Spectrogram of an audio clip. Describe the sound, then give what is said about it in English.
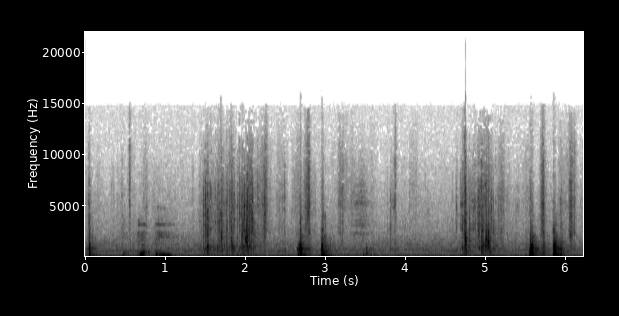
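An oracle card is pulled from a deck: a few crisp, papery snaps and slides, some louder than others, scattered across a few seconds. “Let me pull your transcendence card.”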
